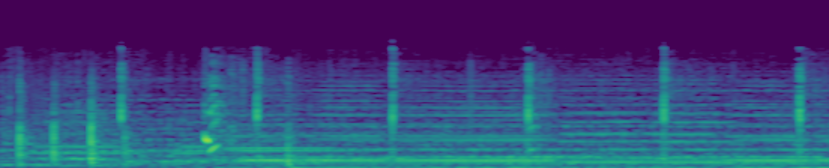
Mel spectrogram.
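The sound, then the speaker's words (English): A clock ticks with sharp, distinct clicks over a steady low hum. The ticks come quickly at first, then settle into a slower, regular beat. “The clock's ticking again.”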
